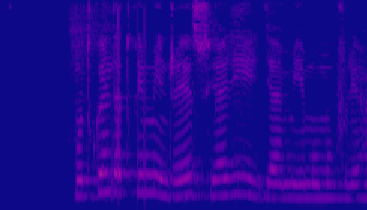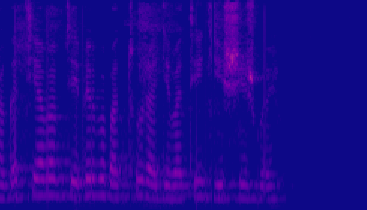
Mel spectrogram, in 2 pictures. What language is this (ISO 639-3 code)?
kin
